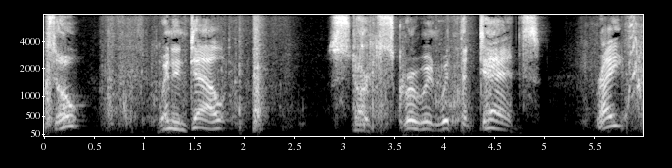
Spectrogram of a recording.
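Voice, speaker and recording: A man uses a put-on character voice, raised and projected. His pace is fairly slow. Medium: audio drama. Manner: wisecracking, irreverent.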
